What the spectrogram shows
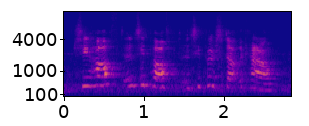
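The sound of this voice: A woman speaks at an extremely high pitch with a fairly bright tone and lively intonation. Her moderate pace carries audible room echo.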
